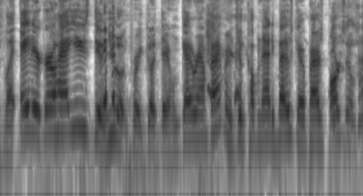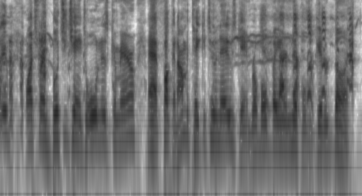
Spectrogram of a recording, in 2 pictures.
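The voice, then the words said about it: Exaggerated Baltimore accent. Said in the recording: “you can't do that with a Baltimore accent. With a Baltimore accent”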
